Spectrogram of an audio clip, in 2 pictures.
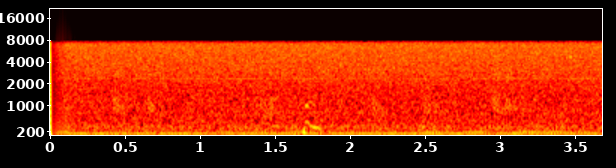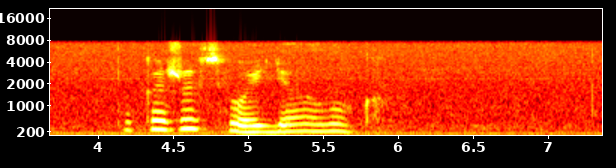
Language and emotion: Russian, sad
